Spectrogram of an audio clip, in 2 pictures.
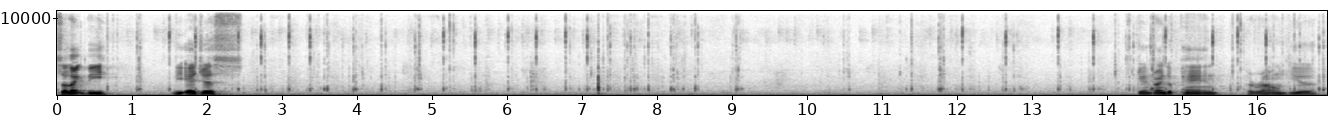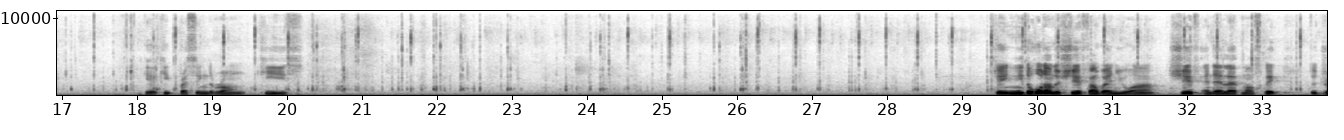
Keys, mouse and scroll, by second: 0.7 alt+middle click, 1.5 shift+click, 2.4 shift+click, 3.1 shift+click, 3.6 alt+shift+middle click, 4.3 alt+middle click, 5.2 shift+click, 6.8 shift+click, 7.4 alt+shift+middle click, 7.9 alt+middle click, 8.5 alt+super+middle click, 10.5 ctrl+z, 11.4 alt+middle click, 12.1 shift+click, 13.4 shift+click, 14.3 alt+middle click, 14.8 shift+click, 15.8 shift+click, 16.5 alt+shift+middle click, 17.9 alt+middle click, 18.5 shift+click, 19.6 shift+click, 20.3 alt+middle click, 21.0 shift+click, 22.0 alt+shift+middle click, 22.6 alt+middle click, 23.7 alt+middle click, 24.6 shift+click, 25.7 alt+middle click, 26.3 shift+click, 27.1 alt+click, 28.0 alt+click, 28.9 shift+click, 29.8 alt+click, 30.9 shift+click, 32.0 shift+click, 32.9 shift+click.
